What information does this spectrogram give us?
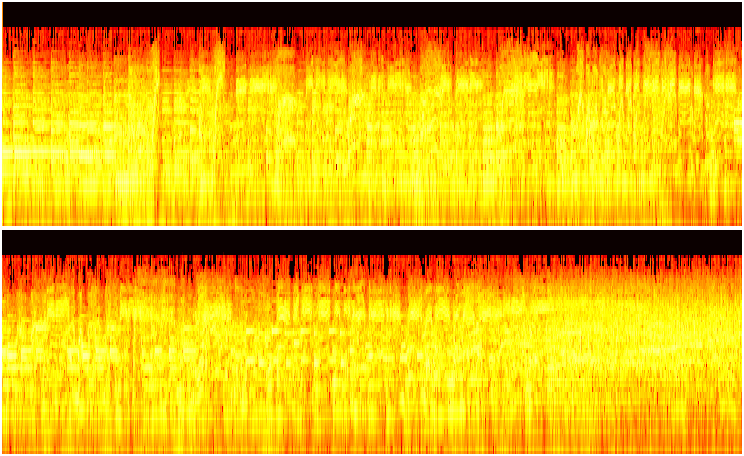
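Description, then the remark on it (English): Two voices sing a song, jaunty and fast, entirely in imitation animal noises, one quacking like a duck and the other bleating like a sheep, with piano backing and an audience laughing and cheering throughout. “Bill and Tim, your tune is …, to be sung, please, as Tiger? A duck and a sheep.”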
